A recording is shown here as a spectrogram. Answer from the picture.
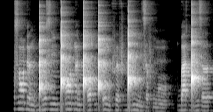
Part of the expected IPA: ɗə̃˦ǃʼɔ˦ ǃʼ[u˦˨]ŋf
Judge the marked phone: incorrect: ø˦˨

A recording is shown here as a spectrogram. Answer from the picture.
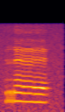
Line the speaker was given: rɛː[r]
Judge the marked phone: incorrect: none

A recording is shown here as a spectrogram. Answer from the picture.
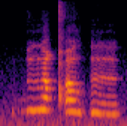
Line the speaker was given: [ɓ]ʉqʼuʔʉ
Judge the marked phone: correct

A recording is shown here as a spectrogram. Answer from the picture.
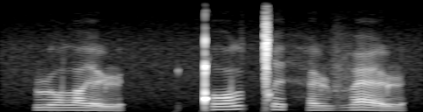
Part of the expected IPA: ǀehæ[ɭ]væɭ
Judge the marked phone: correct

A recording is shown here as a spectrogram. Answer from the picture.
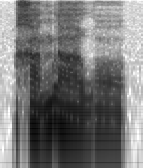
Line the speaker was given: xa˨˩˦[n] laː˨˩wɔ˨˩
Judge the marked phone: incorrect: ŋ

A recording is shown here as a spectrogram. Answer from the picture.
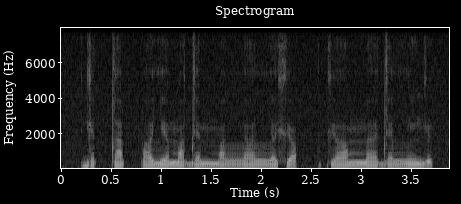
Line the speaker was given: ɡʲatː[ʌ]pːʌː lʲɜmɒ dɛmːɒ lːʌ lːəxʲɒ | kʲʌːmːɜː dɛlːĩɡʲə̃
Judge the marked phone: incorrect: a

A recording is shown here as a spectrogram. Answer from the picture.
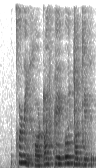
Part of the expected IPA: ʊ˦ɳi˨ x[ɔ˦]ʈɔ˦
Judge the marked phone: incorrect: ɔ˨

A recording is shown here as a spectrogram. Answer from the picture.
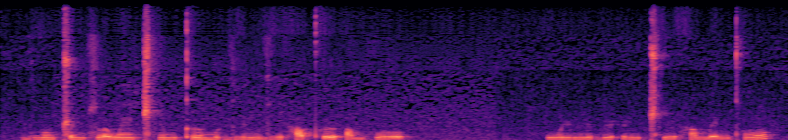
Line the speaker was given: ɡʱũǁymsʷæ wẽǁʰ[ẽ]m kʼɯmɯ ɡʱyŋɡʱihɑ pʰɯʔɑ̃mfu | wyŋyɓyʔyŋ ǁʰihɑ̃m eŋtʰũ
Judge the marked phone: incorrect: ĩ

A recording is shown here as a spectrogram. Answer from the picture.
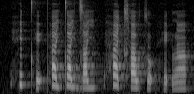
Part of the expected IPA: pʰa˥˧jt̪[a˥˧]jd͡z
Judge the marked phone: correct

